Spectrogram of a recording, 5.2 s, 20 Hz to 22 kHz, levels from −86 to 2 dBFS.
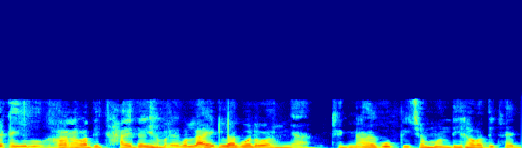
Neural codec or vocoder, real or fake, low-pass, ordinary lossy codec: codec, 16 kHz in and 24 kHz out, 1.1 kbps, FireRedTTS-2 codec; fake; 7.2 kHz; MP3, 48 kbps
